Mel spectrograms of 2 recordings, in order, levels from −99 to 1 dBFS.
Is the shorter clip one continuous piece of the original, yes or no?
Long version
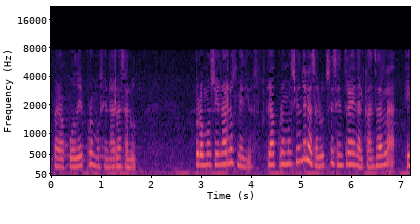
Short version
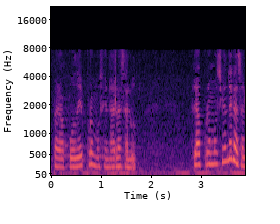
no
